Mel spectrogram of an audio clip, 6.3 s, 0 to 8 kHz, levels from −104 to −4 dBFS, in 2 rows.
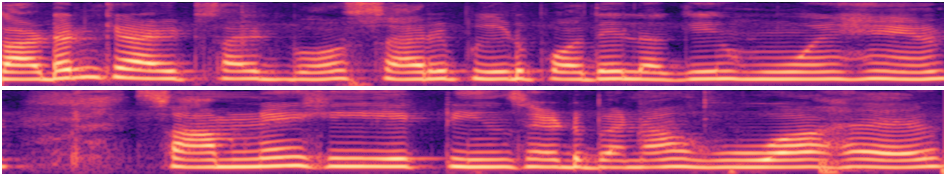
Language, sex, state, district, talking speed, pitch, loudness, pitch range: Hindi, male, Bihar, West Champaran, 180 wpm, 265 Hz, -16 LUFS, 255-275 Hz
